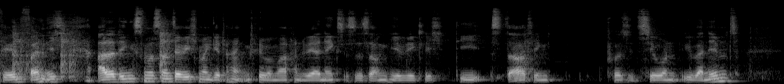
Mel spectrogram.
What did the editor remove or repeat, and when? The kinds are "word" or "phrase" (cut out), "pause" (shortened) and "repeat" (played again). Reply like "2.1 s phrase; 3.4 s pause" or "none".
1.7 s word; 3.9 s word; 4.5 s pause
